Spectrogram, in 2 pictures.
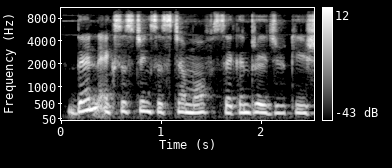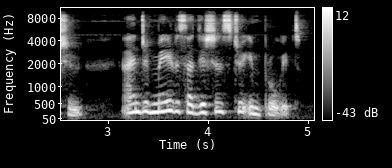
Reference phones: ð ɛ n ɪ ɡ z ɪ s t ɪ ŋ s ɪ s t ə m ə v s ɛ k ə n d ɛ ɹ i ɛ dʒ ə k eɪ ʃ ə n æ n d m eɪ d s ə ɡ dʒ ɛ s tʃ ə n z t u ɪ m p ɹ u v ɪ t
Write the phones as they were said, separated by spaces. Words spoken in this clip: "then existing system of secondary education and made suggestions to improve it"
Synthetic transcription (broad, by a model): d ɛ n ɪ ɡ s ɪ s t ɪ ŋ s ɪ s t ə m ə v s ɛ k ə n d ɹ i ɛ dʒ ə k eɪ ʃ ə n æ n d m eɪ d s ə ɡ dʒ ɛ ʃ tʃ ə n s t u ɪ m p ɹ u v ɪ t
